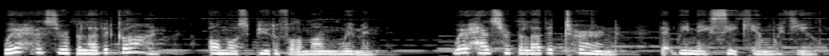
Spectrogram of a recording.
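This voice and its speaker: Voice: medium pitch, animated, measured pace, darkish tone, faint music behind. A performer playing a curious onlooker in a dramatized scripture reading, asking in a formal, inquiring manner. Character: curious onlooker questioning the lovesick bride.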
